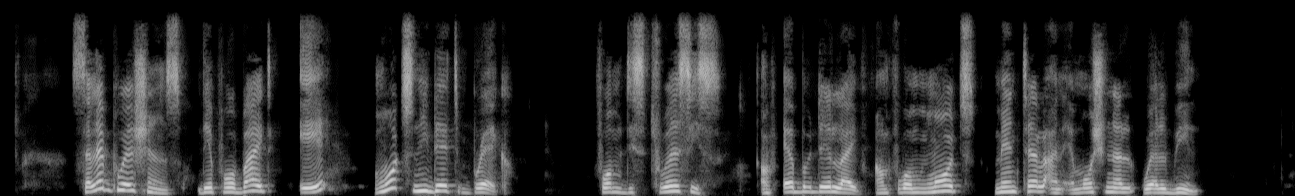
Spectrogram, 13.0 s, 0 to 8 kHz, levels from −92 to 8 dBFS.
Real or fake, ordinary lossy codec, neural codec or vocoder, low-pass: fake; none; codec, 16 kHz, 2 kbps, X-Codec, WavLM features, trained on Multilingual LibriSpeech; 7.2 kHz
